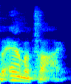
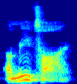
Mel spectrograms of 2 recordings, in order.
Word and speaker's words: Amittai: So the word of the Lord came to Jonah, son of Amittai, actually pronounced Amittai.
